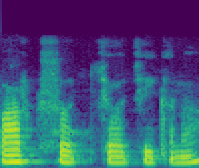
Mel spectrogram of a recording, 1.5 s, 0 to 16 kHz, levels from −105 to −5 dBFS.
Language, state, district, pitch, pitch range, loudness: Santali, Jharkhand, Sahebganj, 130 Hz, 125-140 Hz, -19 LUFS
